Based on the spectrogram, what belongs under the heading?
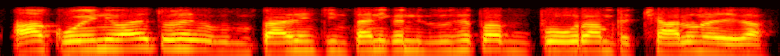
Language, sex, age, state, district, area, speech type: Dogri, male, 18-30, Jammu and Kashmir, Udhampur, rural, conversation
